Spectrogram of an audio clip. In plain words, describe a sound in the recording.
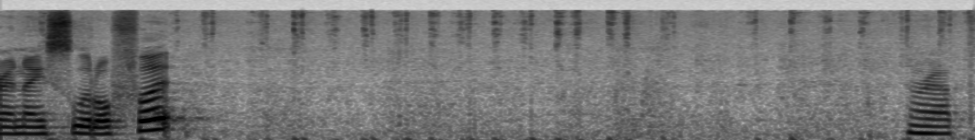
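Scissors snip through fur.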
